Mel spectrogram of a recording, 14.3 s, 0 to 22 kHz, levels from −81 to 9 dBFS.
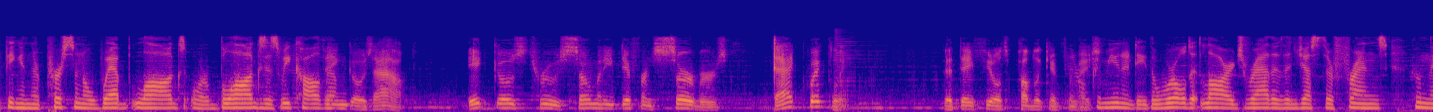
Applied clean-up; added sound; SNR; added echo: neural separator model SepFormer DNS4.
